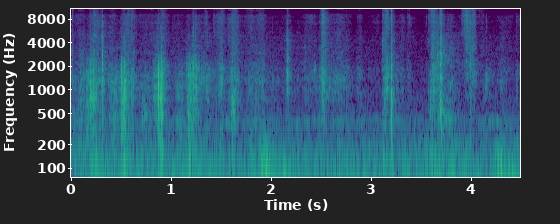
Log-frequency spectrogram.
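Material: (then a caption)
Rubber. Fingertips tap and scratch the tread of an orange knit sneaker held sole-up, with a dark grey rubber outsole and orange pads. About eleven quick, soft, dry taps come at an uneven pace, with short scratchy rubs between them and almost no ring after each hit.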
